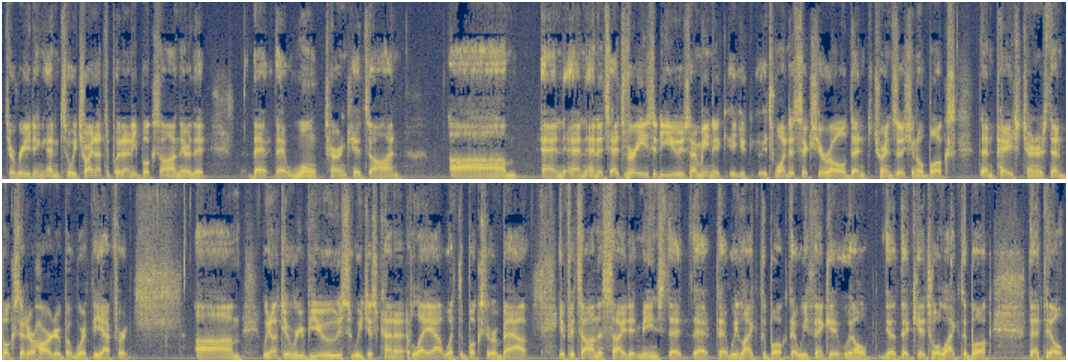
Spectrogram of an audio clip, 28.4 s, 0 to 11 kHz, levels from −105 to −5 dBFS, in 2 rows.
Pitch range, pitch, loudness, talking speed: 85-95 Hz, 90 Hz, -16 LUFS, 210 wpm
